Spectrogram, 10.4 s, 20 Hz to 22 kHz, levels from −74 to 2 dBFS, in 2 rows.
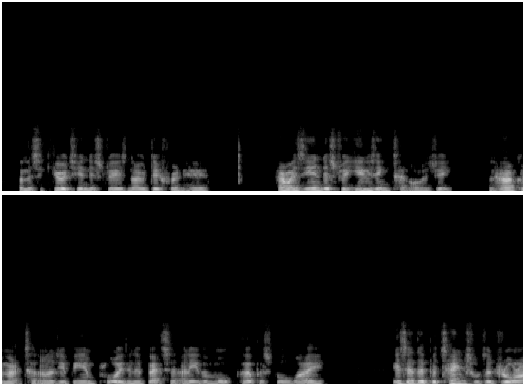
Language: English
